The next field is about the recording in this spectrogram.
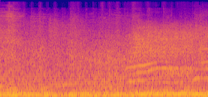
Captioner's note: screams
